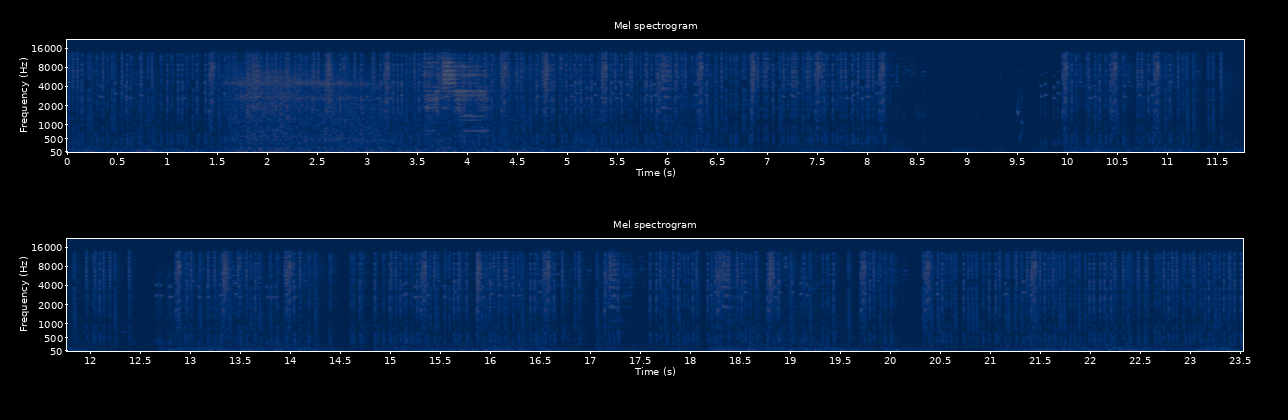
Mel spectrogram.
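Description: Game explosions boom.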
